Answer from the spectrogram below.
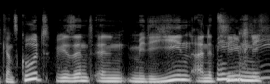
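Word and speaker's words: Medellín: Also wir sind gerade in Medellin. – Medellin. – Vielleicht machen wir lieber statt der fünf Fun Facts die richtige Aussprache. – Medellin.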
